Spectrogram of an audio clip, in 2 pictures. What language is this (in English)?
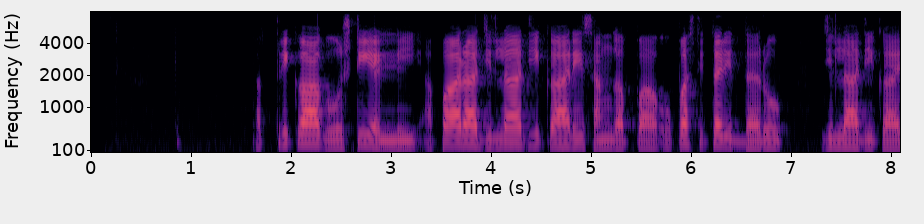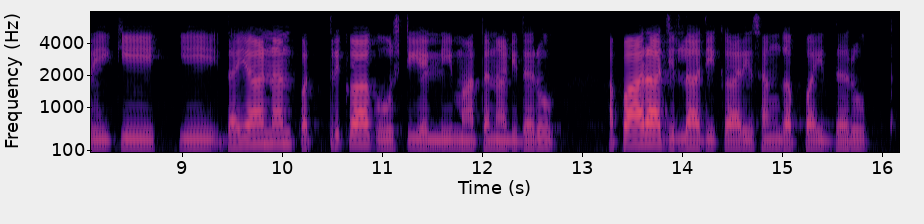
Kannada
